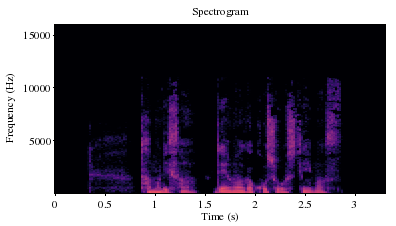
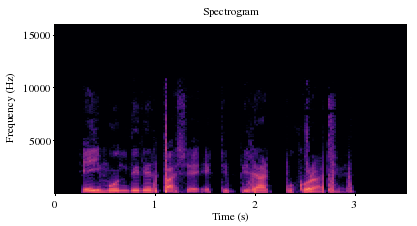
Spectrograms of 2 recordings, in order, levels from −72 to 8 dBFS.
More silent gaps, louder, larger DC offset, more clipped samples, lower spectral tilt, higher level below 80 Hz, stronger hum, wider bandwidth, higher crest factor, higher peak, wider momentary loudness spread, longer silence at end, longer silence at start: neither; second, -29 LUFS vs -22 LUFS; neither; neither; about the same, -5 dB/octave vs -6 dB/octave; second, -70 dBFS vs -62 dBFS; neither; about the same, 11.5 kHz vs 11.5 kHz; about the same, 18 dB vs 22 dB; second, -12 dBFS vs 0 dBFS; first, 21 LU vs 12 LU; about the same, 0.45 s vs 0.55 s; about the same, 0.35 s vs 0.25 s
